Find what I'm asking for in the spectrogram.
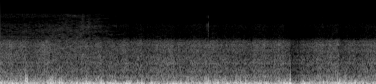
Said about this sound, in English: Sorry about the noise. I got the air conditioner on.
